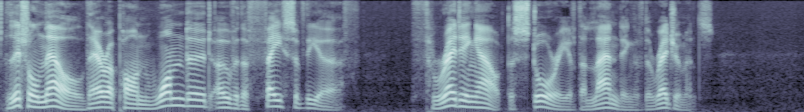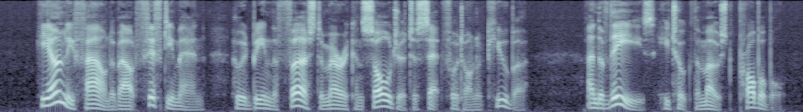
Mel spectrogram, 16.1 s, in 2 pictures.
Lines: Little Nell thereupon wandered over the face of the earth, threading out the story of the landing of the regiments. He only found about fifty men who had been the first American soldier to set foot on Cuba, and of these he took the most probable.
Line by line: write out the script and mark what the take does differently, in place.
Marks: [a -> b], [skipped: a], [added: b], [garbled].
Little Nell thereupon wandered over the face of the earth, threading out the story of the landing of the regiments. He only found about fifty men who had been the first American soldier to set foot on Cuba, and of these he took the most probable.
